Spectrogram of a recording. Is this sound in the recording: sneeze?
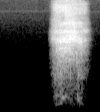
yes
